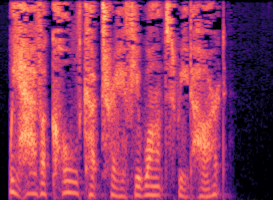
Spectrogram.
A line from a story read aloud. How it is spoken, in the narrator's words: whispered to me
